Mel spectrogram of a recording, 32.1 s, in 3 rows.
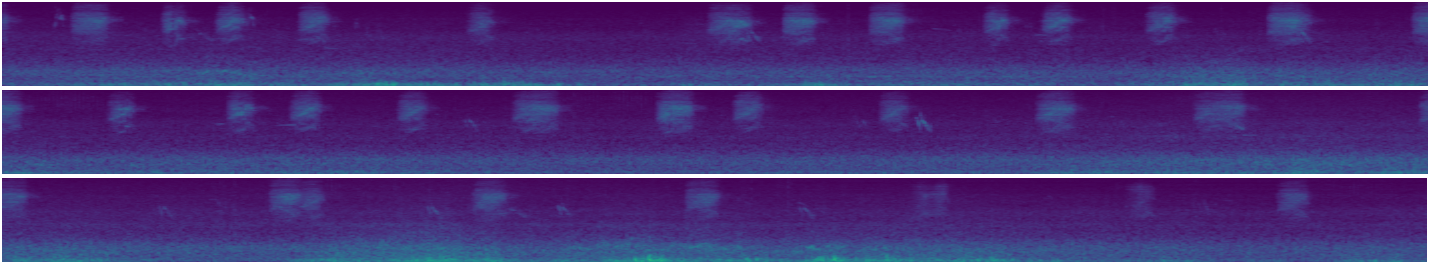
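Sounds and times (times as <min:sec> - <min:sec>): bird giving sharp calls: 0:00.0 - 0:02.5, 0:05.3 - 0:06.8, 0:09.5 - 0:09.9, 0:10.6 - 0:10.9, 0:14.5 - 0:15.0, 0:15.6 - 0:16.5, 0:18.4 - 0:18.8, 0:19.6 - 0:20.1, 0:21.3 - 0:21.7, 0:23.4 - 0:23.8, 0:31.0 - 0:31.2.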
